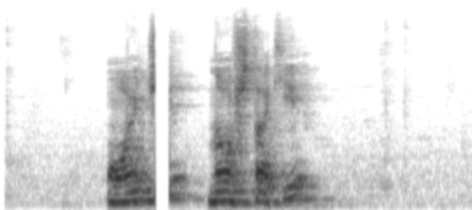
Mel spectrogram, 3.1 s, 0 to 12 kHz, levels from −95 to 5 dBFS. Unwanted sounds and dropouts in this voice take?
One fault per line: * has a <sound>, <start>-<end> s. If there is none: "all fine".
* has a dropout, 1.0-1.1 s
